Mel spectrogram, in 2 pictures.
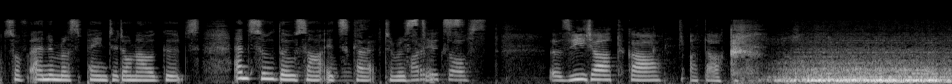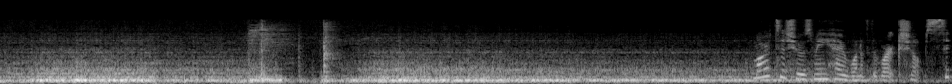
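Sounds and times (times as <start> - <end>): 
speech: 0.0 - 8.3, 17.3 - 19.0
pottery wheel motor spinning a lump of clay in a ceramics workshop: 7.6 - 19.0.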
